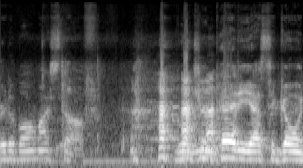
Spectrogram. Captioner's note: man laughing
